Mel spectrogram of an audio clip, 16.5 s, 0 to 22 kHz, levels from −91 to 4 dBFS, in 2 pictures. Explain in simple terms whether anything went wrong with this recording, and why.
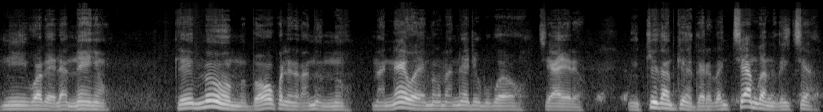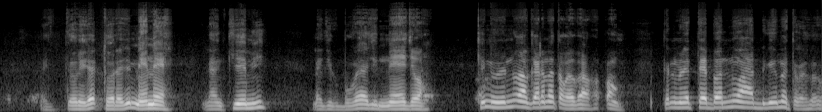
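Two problems can be heard in this speech. There is an echo leak: faint delayed repeats of the voice at 1.12–1.51, 5.95–6.33, 7.31–7.40, 7.71–8.63, 12.47–12.56 and 12.98–13.08 s, trailing roughly half a second behind. The likely cause is a loudspeaker at the far end whose echo canceller let some sound slip back. Unlike room reverberation, these repeats are separate, late copies, not a smooth tail.

There is also background gated by the echo canceller: the room sound briefly dips around 5.27–5.39 s and again at 12.74–12.78 s, then returns. Nothing is repeated here. The background is simply turned down for a split second, not cut by a network dropout.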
